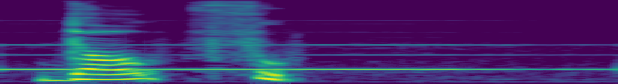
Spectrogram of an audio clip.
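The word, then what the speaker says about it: 豆腐: 2 caractères qui se prononcent do-fu.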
